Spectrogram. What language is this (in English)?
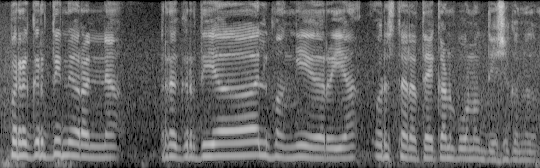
Malayalam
